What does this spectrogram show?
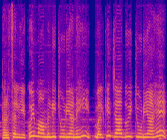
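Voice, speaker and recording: A woman voicing a kind, emotional young mother who sells bangles, in an earnest, expressive storybook style. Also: extremely high pitch, a little fast, soft background music. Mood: pleased.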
